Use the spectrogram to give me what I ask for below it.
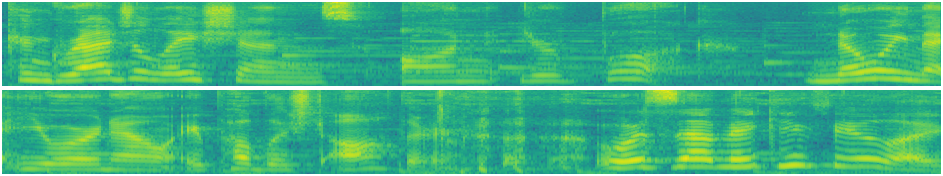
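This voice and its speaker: Over music in the background, a woman with a fairly high pitch speaks at a fairly slow pace with lively intonation. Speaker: TV host. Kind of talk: TV interview questions.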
